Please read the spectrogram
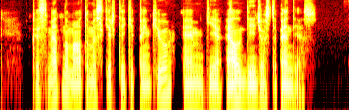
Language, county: Lithuanian, Marijampolė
